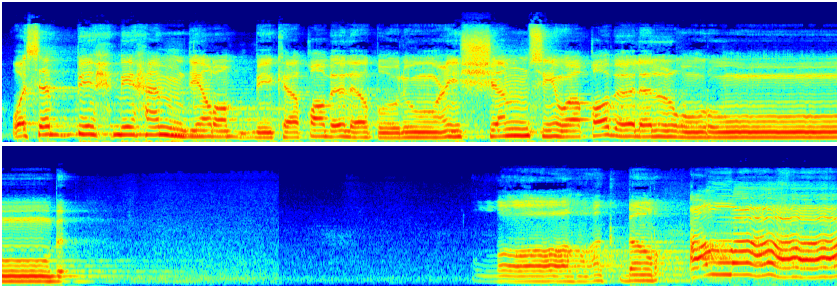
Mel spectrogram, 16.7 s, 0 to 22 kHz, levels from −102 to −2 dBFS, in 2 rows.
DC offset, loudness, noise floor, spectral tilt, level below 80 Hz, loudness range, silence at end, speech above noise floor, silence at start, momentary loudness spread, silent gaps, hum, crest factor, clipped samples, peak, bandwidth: under 0.1%; -18 LUFS; -61 dBFS; -5.5 dB/octave; -54 dBFS; 9 LU; 0 s; 44 dB; 0.1 s; 7 LU; none; none; 12 dB; under 0.1%; -8 dBFS; 11.5 kHz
